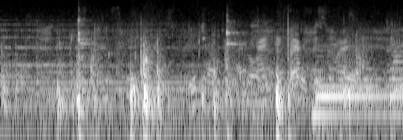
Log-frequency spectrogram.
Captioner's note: chattering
